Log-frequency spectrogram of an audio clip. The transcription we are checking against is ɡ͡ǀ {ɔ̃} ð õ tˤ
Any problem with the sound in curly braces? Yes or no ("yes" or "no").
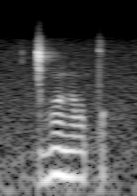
no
